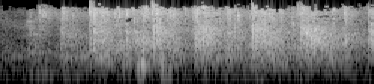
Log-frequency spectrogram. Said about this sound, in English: You can clap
